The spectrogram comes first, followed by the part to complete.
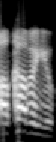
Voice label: covering friend, fem; player vo jungle fem

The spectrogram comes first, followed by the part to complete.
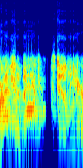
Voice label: idle, grunt; Half Life Model Pack

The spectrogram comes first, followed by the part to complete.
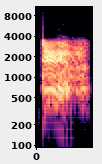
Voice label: scared, jungle male epic; Source Model Packs; Counter Strike Model Pack; CS2

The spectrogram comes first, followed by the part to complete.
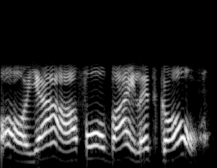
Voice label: request spend, swat fem; Counter Strike Model Pack; CS:GO

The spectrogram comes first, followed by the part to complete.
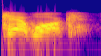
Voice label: loc catwalk, seal fem; vo; Counter Strike Model Pack; CS:GO

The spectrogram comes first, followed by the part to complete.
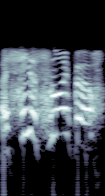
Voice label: sees sniper, gendarmerie fem; vo

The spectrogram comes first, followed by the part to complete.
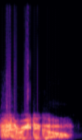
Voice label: radio bot kill count, vo professional

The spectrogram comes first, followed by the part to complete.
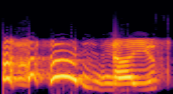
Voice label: cheer, professional fem; vo; Counter Strike Model Pack; CS:GO

